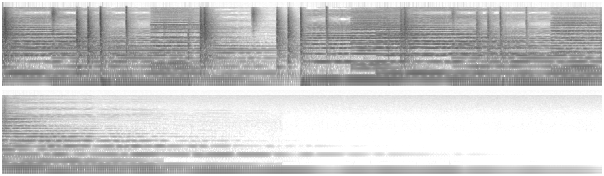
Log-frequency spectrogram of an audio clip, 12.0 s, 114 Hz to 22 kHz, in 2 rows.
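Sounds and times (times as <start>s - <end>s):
low synthesizer note: 0.0s - 11.9s.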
